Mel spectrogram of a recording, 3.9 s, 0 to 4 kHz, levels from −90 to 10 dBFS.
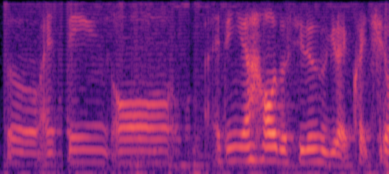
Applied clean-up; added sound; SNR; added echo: none; none; none; none.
